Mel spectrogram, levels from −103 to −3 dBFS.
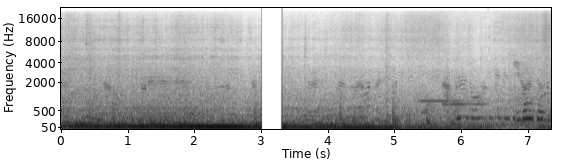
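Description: At 3.01 s the player most likely ran short of buffered data, or its playback thread was held up, so nothing was sent to the output until it caught up. This is a playback stall. The sound cuts out abruptly in mid-flow and the output stays completely silent for about 310 ms, until 3.32 s, before audio resumes. The gap is long enough to register clearly as a dropout rather than a click.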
